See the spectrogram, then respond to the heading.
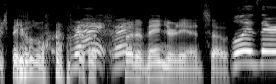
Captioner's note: laughs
